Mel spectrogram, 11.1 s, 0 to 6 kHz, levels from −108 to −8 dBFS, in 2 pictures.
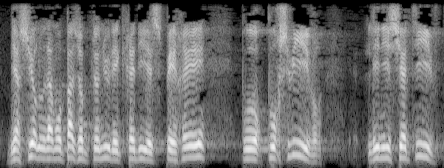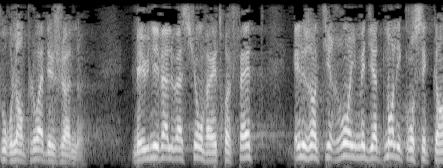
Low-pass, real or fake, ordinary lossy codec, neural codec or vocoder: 5.4 kHz; real; none; none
